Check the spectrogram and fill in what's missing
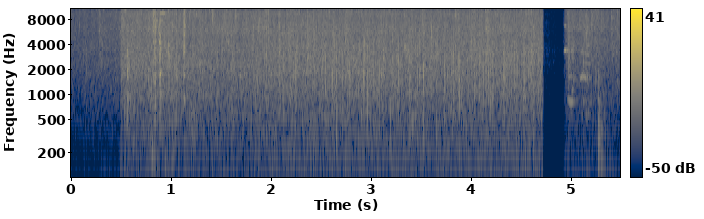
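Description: Heavy rain falls steadily and loudly in a dense, unbroken hiss of drops, cutting to near silence for a moment before resuming.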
